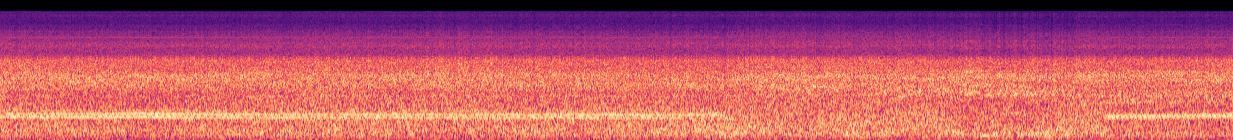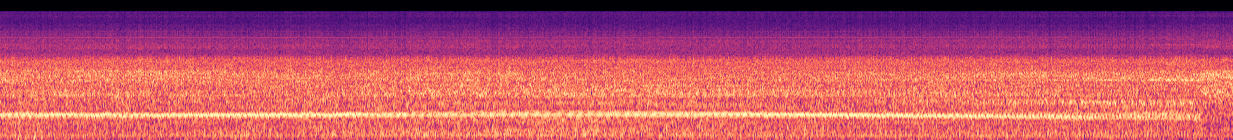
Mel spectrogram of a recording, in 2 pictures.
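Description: Small two-stroke engine of a motorized bicycle running under way, buried in heavy wind noise on the microphone. Its steady note drops away about nine seconds in and comes back a few seconds later, sagging slightly in pitch near the end.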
